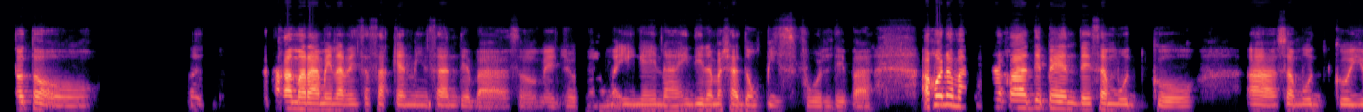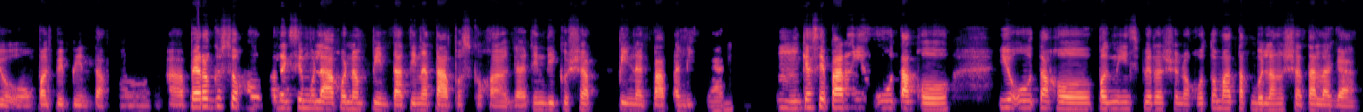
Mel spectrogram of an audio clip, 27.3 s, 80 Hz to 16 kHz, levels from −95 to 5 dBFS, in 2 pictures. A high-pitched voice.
No: medium, 150 Hz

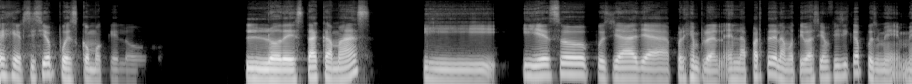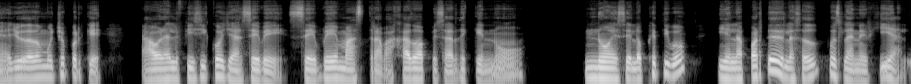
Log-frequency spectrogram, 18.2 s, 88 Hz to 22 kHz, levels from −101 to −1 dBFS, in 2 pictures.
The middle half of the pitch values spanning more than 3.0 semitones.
Yes: average, 3.6 semitones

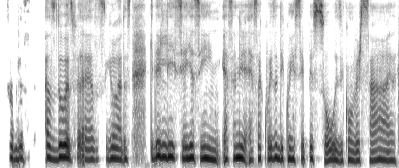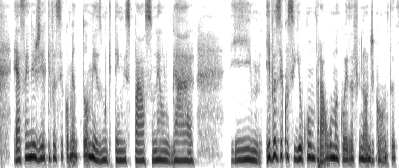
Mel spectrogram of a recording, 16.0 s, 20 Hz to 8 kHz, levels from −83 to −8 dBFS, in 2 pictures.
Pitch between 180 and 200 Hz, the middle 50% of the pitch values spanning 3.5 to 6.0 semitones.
Yes: medium, 185 Hz; average, 3.8 semitones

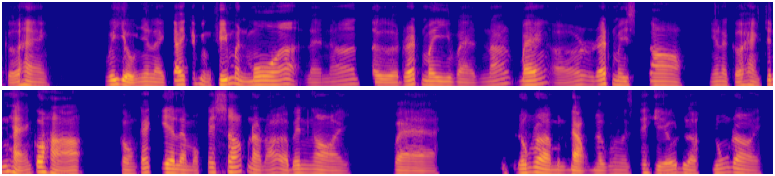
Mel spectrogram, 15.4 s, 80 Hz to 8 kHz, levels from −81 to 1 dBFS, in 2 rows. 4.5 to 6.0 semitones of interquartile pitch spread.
No: average, 4.1 semitones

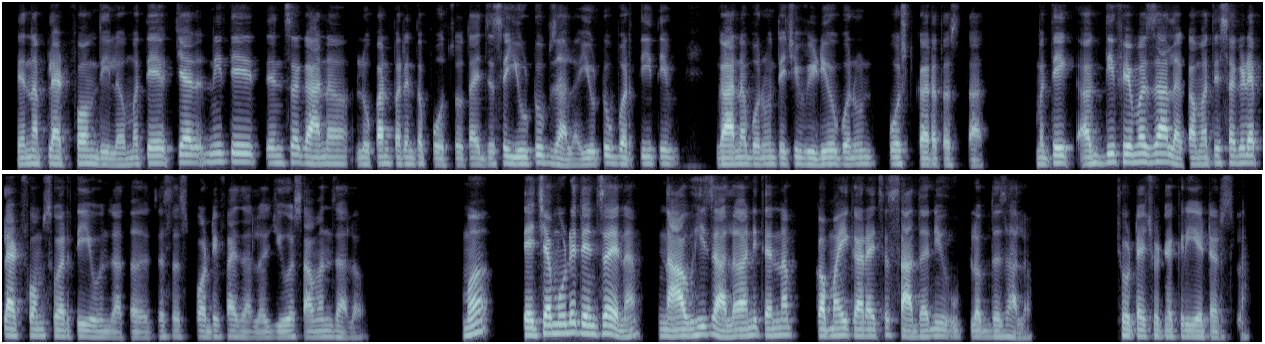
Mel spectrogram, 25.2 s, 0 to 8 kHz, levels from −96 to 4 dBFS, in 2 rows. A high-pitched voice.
No: low, 115 Hz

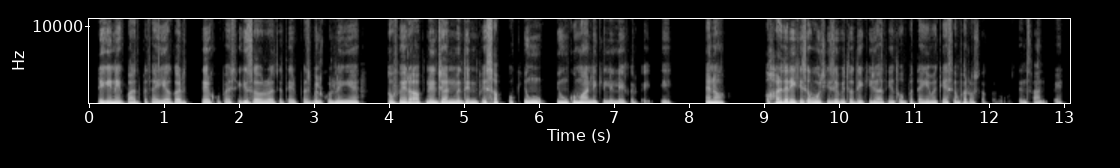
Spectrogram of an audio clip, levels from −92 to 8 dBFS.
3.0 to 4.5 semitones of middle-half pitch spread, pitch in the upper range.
No: average, 3.4 semitones; medium, 175 Hz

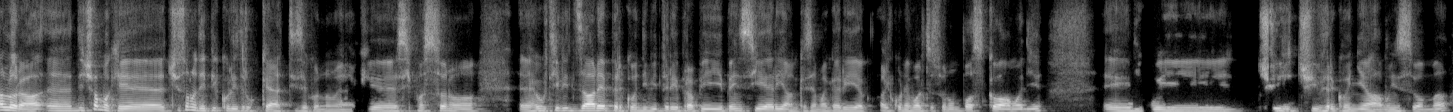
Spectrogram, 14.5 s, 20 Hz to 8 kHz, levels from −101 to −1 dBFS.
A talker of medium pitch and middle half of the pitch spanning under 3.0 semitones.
No: low, 130 Hz; narrow, 2.4 semitones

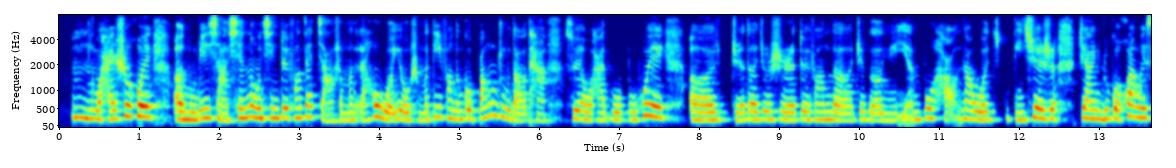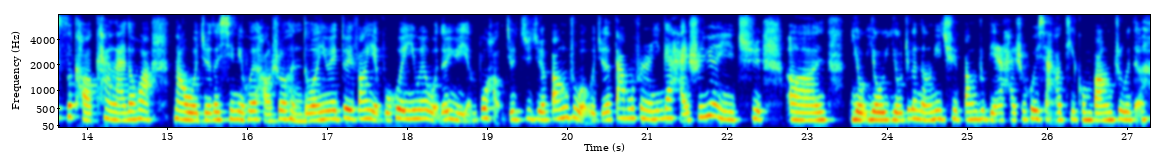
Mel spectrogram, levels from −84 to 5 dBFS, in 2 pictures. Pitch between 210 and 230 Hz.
Yes: high, 215 Hz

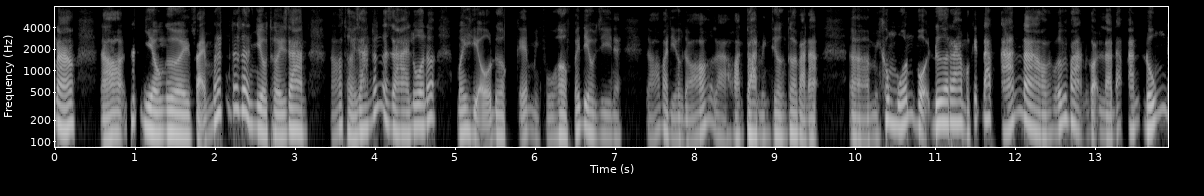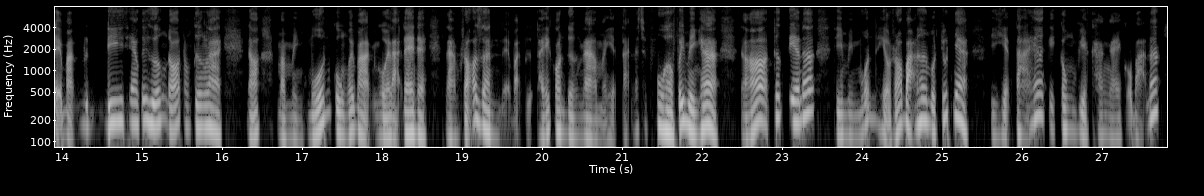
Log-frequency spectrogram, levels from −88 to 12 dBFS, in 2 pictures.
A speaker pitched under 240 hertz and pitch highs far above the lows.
Yes: low, 135 Hz; wide, 6.5 semitones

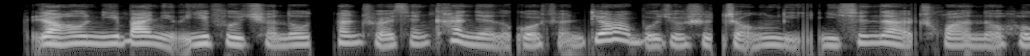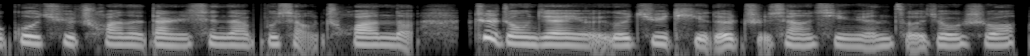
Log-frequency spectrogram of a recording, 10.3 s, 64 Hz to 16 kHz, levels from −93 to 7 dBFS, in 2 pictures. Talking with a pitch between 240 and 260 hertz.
No: high, 205 Hz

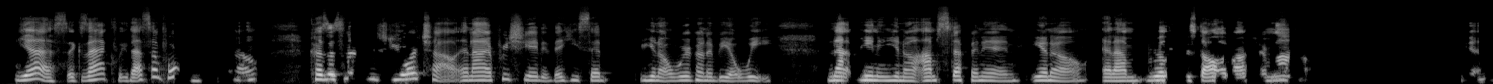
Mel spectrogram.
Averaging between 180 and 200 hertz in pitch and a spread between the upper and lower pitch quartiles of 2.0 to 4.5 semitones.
Yes: medium, 185 Hz; average, 3.1 semitones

